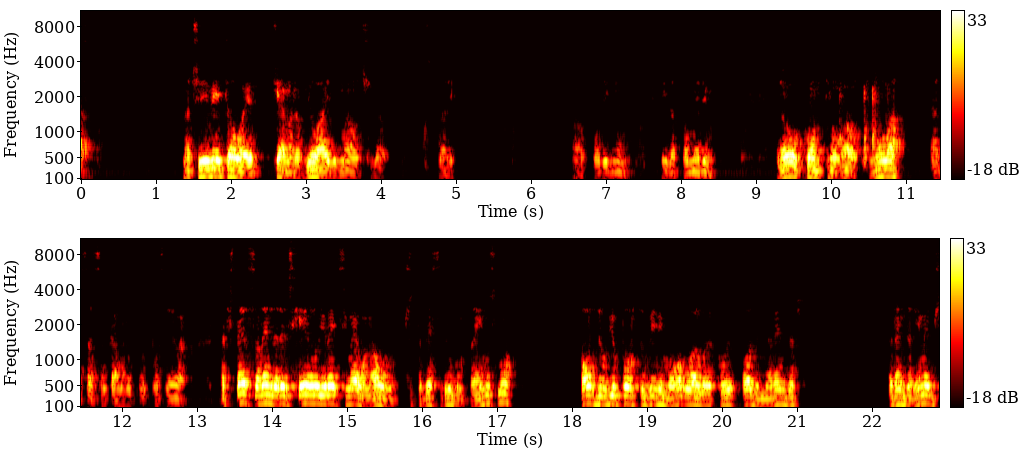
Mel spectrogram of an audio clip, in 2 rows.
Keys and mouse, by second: 3.2-4.6 shift+middle drag, 5.2 middle click, 6.3-7.5 shift+middle drag, 10.6 ctrl+alt+KP_0, 20.4-22.9 drag.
